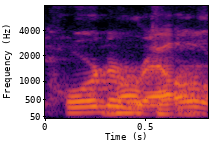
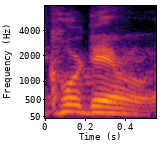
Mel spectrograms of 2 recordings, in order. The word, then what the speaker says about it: Cordarrelle: I've always said Cordero. And on the way here, Yeah, I've always they said said Cordarrelle 5 times, and I've been saying his name wrong my entire life.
